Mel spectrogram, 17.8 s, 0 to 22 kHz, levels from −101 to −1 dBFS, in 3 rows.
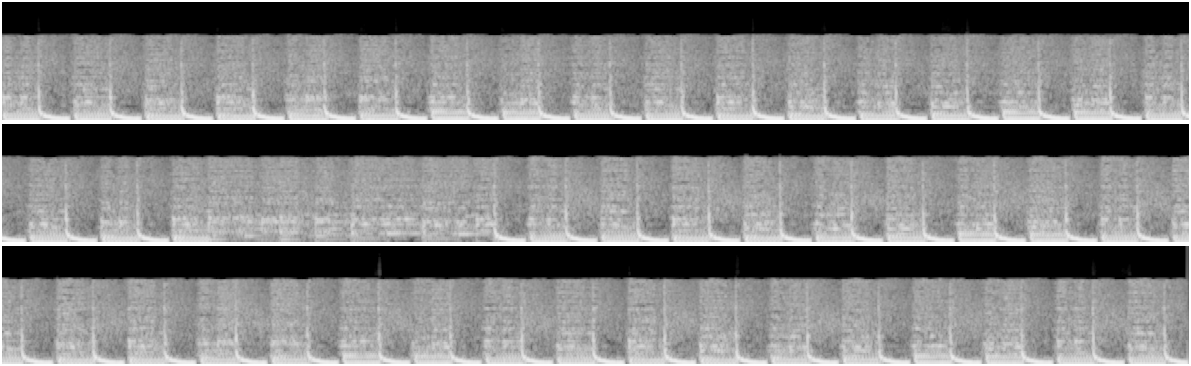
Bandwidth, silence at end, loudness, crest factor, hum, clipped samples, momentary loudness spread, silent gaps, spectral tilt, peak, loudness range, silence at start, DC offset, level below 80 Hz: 7.2 kHz; 0 s; -14 LUFS; 12 dB; none; under 0.1%; 1 LU; none; -5 dB/octave; 0 dBFS; 2 LU; 0 s; under 0.1%; -18 dBFS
